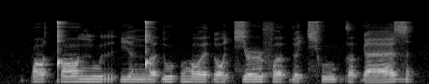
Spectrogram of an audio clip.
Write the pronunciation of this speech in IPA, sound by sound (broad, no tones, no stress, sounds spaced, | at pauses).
p ɑ ǃ ɑ ŋ u r ʔ i ə̯ ŋ͡ǃ ʌ ɗ u ʔ ɦ ɔ ə̯ ɗ ɔ t͡ɕ ə˞ f ʌ ɠ ə t͡ɕʰ u ɡ ʌ ɠ æ z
